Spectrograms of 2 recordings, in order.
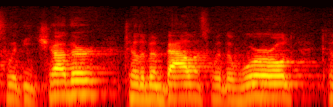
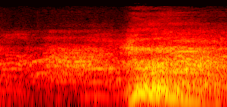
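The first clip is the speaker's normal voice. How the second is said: disgusted sigh. Shown as a demonstration. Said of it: "act like you're disgusted and just upset".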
